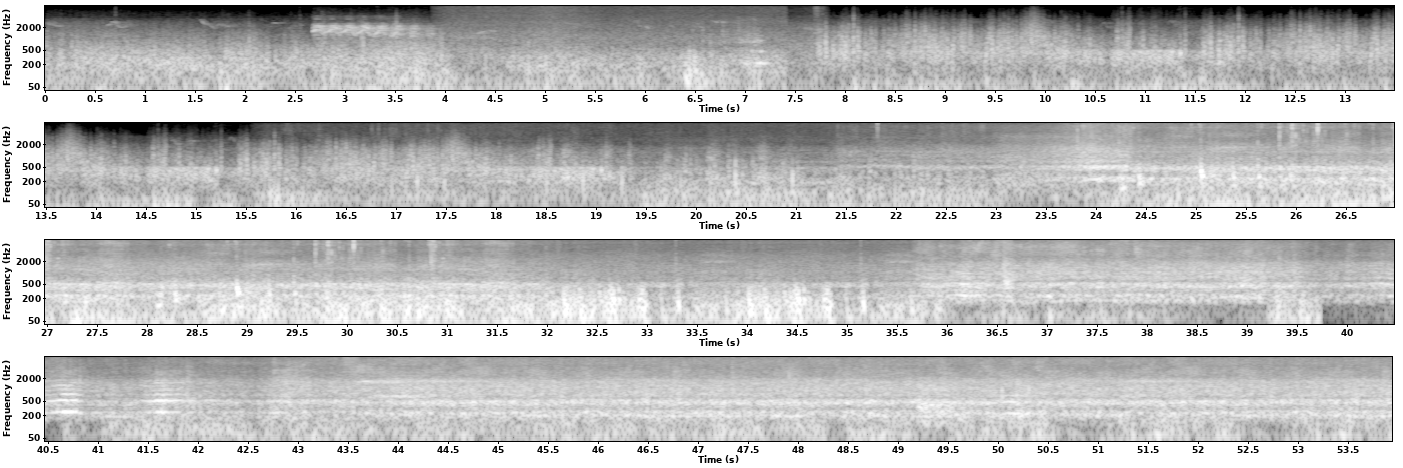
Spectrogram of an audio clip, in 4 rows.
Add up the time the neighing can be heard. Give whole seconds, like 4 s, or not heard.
3 s.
